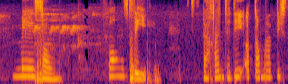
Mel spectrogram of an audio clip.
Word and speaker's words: maison: Nah gitu, jadi kalau ada AI tidak usah bingung, langsung, oh kalau A sama I itu dibaca E.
